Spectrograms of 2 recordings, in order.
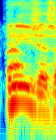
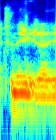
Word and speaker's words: Tunisia: Tunisia, sir. Tunisia. – Oh, sorry. Tunisia.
